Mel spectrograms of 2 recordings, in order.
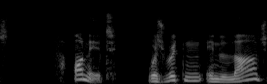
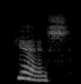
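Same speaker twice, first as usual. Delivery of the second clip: higher voice for the boatman's wife; lightly voiced woman, curt yes; woman's voice; 12 semitones higher than usual. A narrator's reading.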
